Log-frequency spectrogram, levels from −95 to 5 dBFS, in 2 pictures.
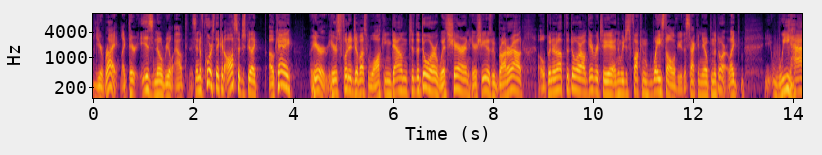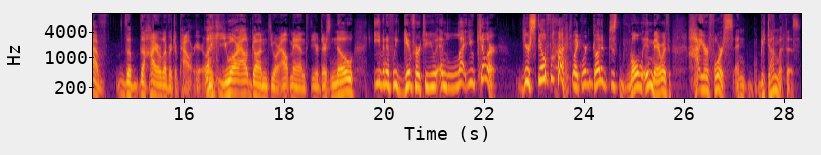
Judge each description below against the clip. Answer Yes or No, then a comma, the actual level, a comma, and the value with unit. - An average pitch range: No, wide, 8.1 semitones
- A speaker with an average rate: No, fast, 240 wpm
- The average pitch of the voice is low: No, medium, 155 Hz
